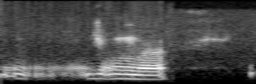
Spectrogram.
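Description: A man's long, drawn-out hesitation sound, a held "ehhh" at speaking pitch that grows louder and then stops about a second and a half in, followed by a brief quiet.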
